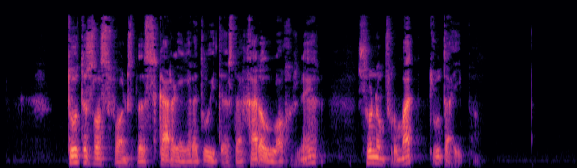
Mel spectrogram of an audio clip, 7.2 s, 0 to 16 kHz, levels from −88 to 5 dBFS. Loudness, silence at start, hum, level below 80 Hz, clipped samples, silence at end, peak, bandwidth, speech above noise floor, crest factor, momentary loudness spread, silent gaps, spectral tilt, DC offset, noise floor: -25 LUFS; 0.5 s; none; -62 dBFS; under 0.1%; 1.45 s; -4 dBFS; 11.5 kHz; 54 dB; 22 dB; 11 LU; none; -4 dB/octave; under 0.1%; -80 dBFS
